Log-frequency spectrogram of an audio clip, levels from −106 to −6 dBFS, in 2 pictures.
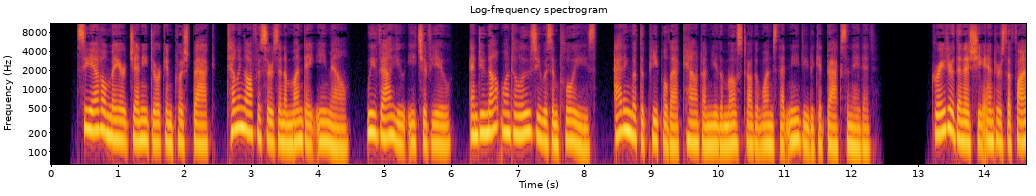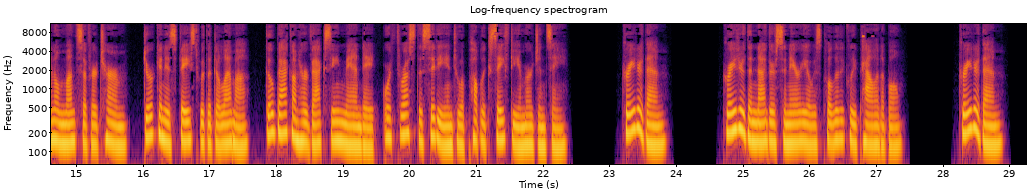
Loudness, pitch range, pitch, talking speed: -25 LUFS, 125-155 Hz, 140 Hz, 180 wpm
